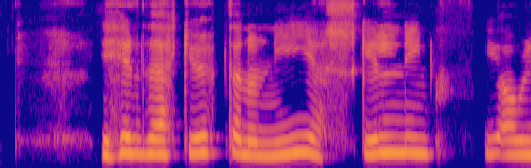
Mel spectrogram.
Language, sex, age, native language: Icelandic, male, 11, Icelandic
